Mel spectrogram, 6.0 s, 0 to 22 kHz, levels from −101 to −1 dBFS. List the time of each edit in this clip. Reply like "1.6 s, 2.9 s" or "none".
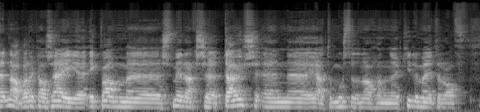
none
